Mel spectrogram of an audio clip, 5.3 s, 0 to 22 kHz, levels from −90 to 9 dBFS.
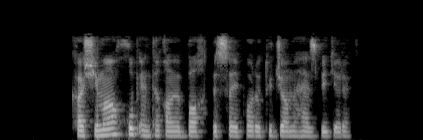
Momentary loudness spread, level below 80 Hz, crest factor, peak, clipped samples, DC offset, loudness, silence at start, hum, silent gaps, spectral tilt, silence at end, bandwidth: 10 LU; -62 dBFS; 20 dB; -6 dBFS; under 0.1%; under 0.1%; -25 LUFS; 0.9 s; none; none; -3.5 dB/octave; 0.95 s; 8.2 kHz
